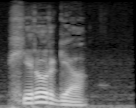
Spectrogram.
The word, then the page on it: surgery: English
